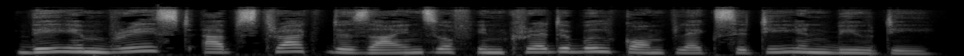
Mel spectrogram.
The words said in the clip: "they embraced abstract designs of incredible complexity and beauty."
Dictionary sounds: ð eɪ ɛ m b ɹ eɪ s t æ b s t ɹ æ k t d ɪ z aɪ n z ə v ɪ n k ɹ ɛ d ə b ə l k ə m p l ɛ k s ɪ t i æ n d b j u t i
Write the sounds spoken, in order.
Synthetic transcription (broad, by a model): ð eɪ ɛ m b ɹ eɪ s t æ b s t ɹ æ k t d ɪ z aɪ n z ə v ɪ n k ɹ ɛ d ə b ə l k ə m p l ɛ k s ɪ t i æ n d b j u t i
